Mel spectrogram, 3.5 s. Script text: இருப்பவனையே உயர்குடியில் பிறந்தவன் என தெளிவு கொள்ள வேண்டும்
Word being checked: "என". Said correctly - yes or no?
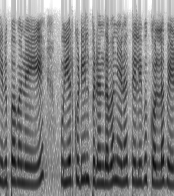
yes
